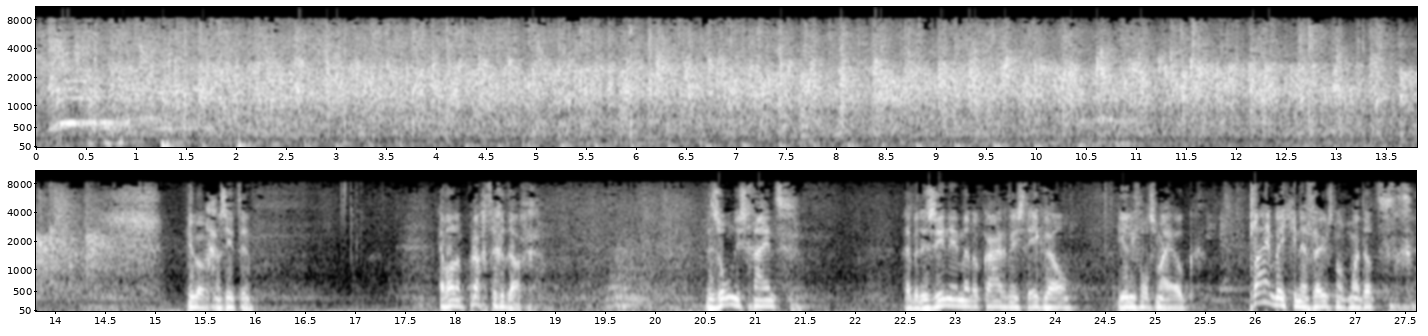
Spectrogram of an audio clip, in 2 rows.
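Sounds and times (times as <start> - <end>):
audience applause for a couple: 0.0 - 14.8
speech: 15.4 - 16.1, 17.9 - 19.0, 20.6 - 21.6, 22.5 - 27.6.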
